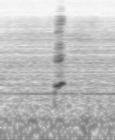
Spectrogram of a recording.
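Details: Hay fever sneezing fit while driving: one short, sharp sneeze burst over steady car noise, part of a run of repeated sneezes.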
